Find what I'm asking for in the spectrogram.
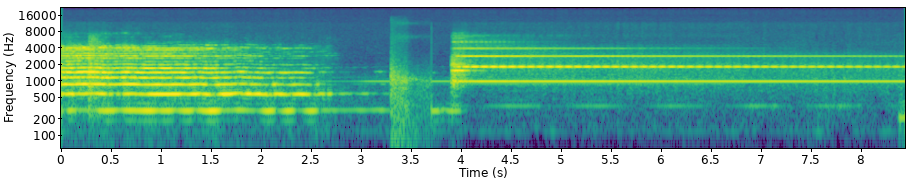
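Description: A resonant temple bell tone at a morning service fades out, then a bright strike starts a new long, ringing tone that slowly decays with a gentle pulsing shimmer.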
